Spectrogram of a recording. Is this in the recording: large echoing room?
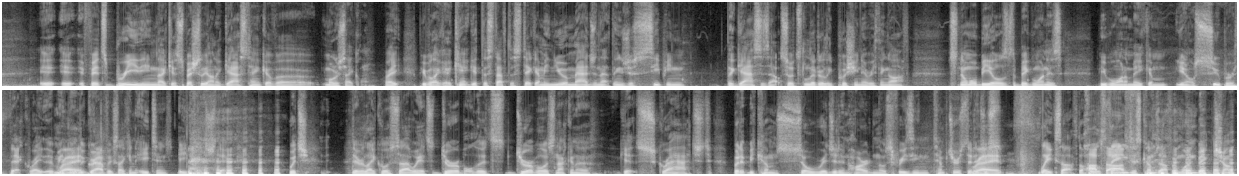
no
